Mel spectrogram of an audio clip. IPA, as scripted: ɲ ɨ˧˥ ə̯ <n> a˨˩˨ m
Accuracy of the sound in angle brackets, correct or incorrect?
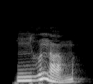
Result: correct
